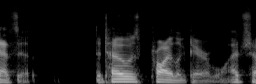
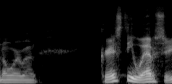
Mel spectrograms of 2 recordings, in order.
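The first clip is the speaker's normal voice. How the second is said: normal talking voice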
